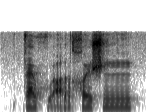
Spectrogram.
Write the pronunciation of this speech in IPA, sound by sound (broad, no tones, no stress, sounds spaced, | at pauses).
t æ xʷ ɑ̰ r χ y ʃ ĩ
